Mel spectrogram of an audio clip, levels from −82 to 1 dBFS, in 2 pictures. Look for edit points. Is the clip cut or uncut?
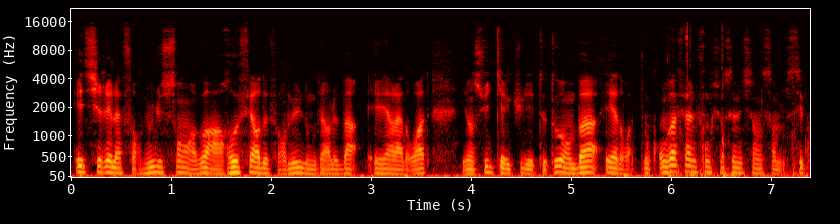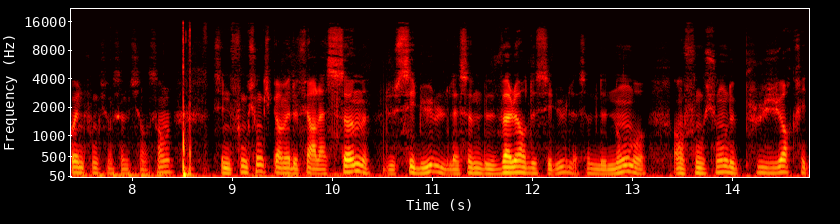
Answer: cut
